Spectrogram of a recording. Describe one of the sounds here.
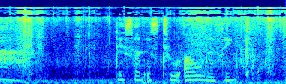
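Dry leaves rustle as a hand brushes through them.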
